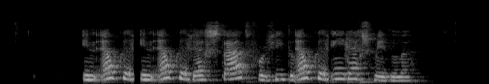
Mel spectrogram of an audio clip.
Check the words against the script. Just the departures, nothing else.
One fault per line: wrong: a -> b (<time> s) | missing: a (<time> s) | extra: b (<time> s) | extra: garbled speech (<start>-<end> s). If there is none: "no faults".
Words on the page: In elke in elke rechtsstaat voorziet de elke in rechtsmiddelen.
no faults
